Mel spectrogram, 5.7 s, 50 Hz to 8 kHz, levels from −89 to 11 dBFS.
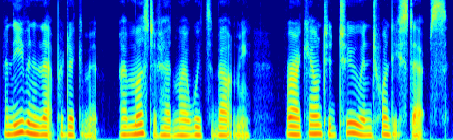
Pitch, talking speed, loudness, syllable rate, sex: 175 Hz, 210 wpm, -18 LUFS, 5.5 syllables/s, female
